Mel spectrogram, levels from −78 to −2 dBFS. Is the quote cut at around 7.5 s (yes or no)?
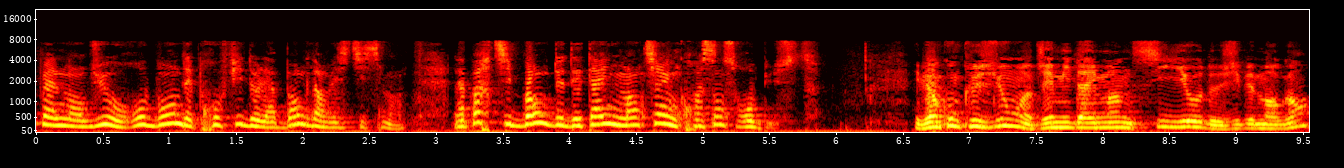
yes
